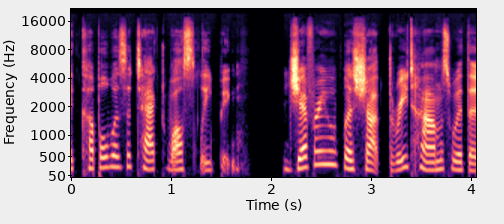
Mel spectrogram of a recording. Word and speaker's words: Geoffrey: Geoffrey, G E O F F R E Y. I'm going to say Jeffrey. Hood and Molly LaRue.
